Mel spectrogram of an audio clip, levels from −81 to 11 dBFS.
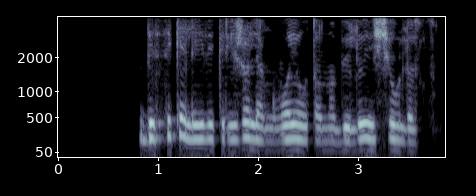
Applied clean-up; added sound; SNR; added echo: none; none; none; none.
